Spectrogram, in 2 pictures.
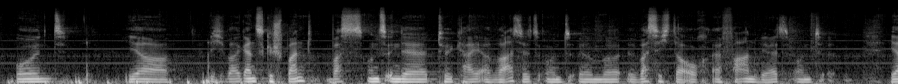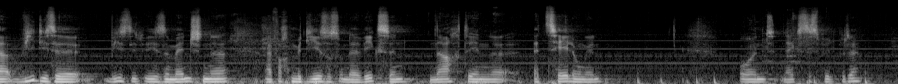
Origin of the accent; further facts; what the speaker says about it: Bad Kissingen, Bavaria, Germany; ich komme aus Kissingen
